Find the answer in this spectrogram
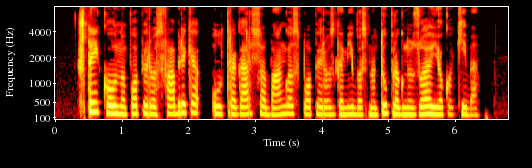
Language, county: Lithuanian, Vilnius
